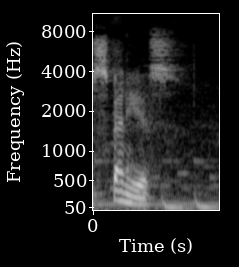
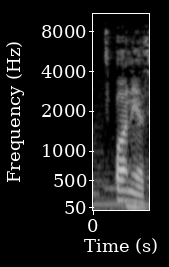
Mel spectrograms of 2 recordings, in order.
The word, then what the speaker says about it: Spanias: Is that how we say your name? Spanius? Spanias, yeah, Spanias.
